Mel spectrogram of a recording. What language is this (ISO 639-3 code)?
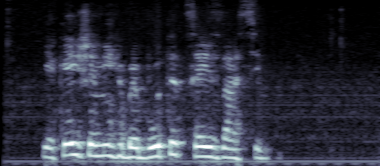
ukr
